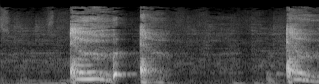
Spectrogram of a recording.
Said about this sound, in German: Entschuldigung wegen meinem Husten nicht. Er hat Husten.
